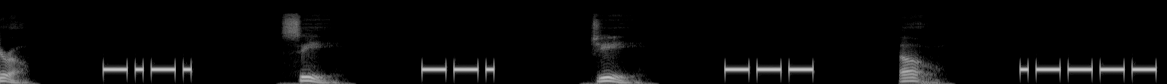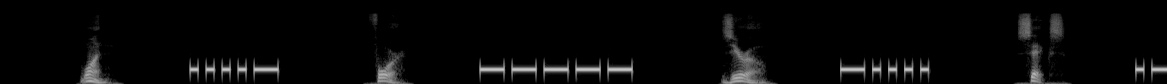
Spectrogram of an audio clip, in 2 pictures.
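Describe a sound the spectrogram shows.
A Morse code key sends short bursts of steady, high beeps.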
